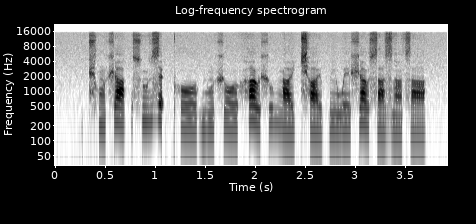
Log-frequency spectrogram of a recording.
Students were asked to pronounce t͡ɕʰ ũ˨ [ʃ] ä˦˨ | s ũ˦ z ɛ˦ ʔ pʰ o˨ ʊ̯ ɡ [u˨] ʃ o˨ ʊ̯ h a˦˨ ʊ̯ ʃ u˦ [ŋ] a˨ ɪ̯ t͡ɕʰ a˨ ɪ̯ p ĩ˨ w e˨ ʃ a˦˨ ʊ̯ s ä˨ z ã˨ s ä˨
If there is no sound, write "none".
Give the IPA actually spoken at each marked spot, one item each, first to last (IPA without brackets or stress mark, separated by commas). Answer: ʃ, ũ˨, ŋ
